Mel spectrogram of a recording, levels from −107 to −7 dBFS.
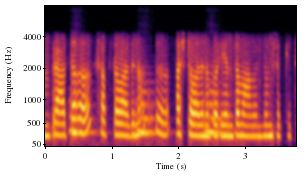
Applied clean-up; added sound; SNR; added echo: neural mask model DeepFilterNet 3.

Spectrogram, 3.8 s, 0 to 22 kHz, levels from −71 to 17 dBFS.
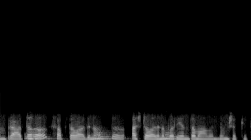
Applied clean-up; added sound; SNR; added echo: none; Brass instrument; 8 dB; none.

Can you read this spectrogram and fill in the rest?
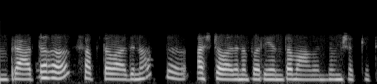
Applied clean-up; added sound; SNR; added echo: neural mask model Resemble Enhance denoiser.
